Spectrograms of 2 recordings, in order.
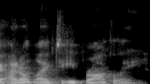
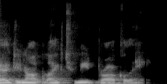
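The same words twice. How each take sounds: First: Said in the usual way. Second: "do not" kept apart, "not" pressed a little harder; stress on NOT. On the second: Shown as a demonstration. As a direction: spell out "do not" as written, leaning on "not". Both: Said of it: "I have to say".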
